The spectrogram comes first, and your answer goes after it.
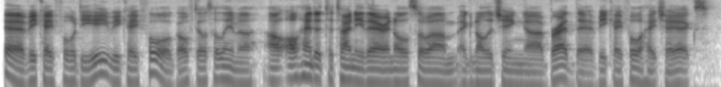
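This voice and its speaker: A man's voice: deep voice, fairly even intonation, a little fast, hardly any pauses, noisy background. A man at his home radio station chatting casually with others on the net, thinking aloud with many fillers. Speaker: ham radio operator.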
